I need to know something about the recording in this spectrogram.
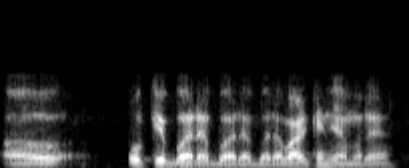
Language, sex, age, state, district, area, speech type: Goan Konkani, male, 18-30, Goa, Bardez, urban, conversation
